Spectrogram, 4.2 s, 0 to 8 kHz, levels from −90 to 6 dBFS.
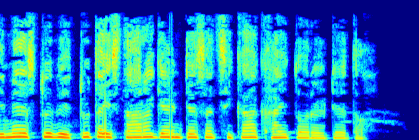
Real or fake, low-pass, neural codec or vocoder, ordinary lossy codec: real; 7.2 kHz; none; MP3, 48 kbps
